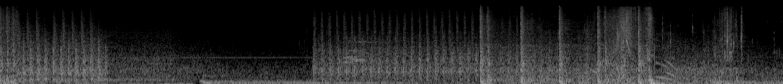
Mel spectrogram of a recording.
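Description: Rapid gunfire from a shotgun in a video game, heard as repeated sharp shots in fast bursts with short pauses between them. Faint footsteps and game ambience sit beneath the shooting.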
